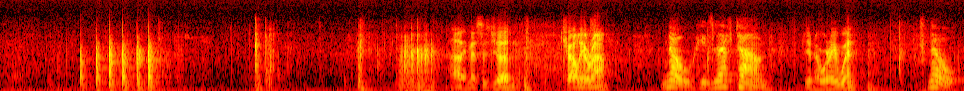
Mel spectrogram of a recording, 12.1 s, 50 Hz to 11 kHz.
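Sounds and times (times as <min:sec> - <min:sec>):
knocking on wooden door: 0:01.0 - 0:02.2.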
